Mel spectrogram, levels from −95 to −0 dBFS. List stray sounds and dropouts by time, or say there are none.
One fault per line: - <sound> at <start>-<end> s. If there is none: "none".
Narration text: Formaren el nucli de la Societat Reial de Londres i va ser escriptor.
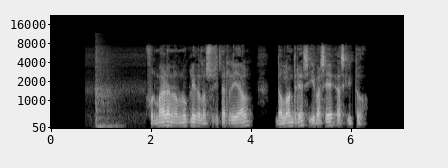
- thud at 0.9-1.5 s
